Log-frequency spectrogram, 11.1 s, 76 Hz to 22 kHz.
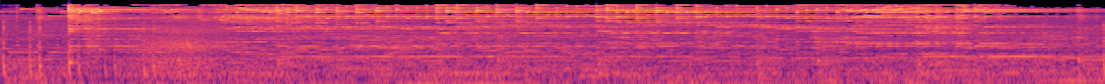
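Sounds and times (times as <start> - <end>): game music: 0.0 - 11.0
bright chiming jingle: 0.6 - 11.0.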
